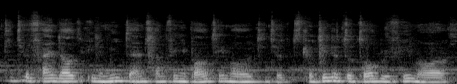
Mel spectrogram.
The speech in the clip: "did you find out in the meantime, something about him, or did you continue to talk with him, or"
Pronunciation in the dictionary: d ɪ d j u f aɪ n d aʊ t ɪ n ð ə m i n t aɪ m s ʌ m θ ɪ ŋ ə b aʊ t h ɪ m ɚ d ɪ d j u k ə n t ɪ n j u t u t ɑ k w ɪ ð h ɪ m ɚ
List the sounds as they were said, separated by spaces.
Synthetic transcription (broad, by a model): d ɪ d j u f aɪ n d aʊ t ɪ n ð ə m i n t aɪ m s ʌ m θ ɪ ŋ ə b aʊ t h ɪ m ɚ d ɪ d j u k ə n t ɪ n j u t u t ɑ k w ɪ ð h ɪ m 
